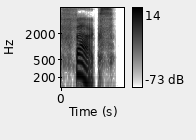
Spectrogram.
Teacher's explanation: The T sound in facts was gone. It sounded like facts.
